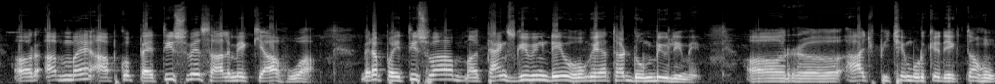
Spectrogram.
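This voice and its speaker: A man with a high pitch and lively intonation. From Maharashtra, India. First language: Marathi (speaking Hindi). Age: 60s. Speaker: recovering alcoholic sharing story. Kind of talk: testimony. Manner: casual, colloquial.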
